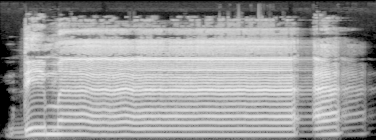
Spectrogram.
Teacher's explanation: وَيَسْفِكُ الدِّمَاءَ, دال کے نیچے زیر ہے بغیر کھینچے پڑھیں گے. میم کے اوپر زبر ہے اور مد متصل ہے. 5-6 حرکات تک کھینچ کر پڑھیں گے. حمزہ کے اوپر زبر ہے بغیر کھینچے پڑھیں گے.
